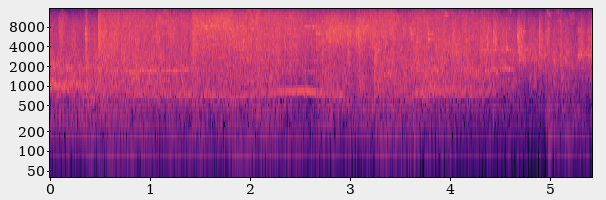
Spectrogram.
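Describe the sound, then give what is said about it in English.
Tires squeal as one car rams another: a wavering, high-pitched screech rises and dips over loud, continuous engine and road roar lasting the whole clip. “LC rams George's car.”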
